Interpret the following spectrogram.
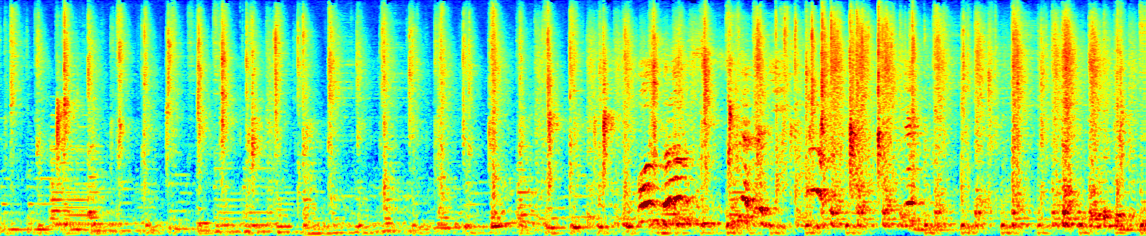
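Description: Jazz upright double bass plucked in a low melodic line under a steady light ticking that keeps time. About eight seconds in, a voice joins the bass.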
